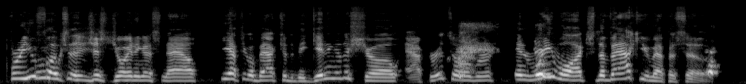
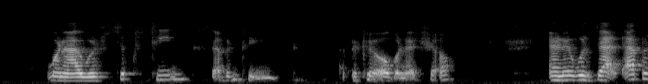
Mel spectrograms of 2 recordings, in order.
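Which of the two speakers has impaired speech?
The second: cerebral palsy; neck surgery C1 to C7, central nervous system affected; muscle relaxers, nerve damage medication, constant muscle tension.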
